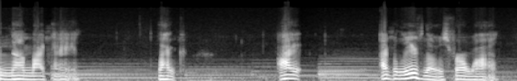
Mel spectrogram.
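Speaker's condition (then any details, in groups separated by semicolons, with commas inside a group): Spinal muscular atrophy type two; diagnosed at age one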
